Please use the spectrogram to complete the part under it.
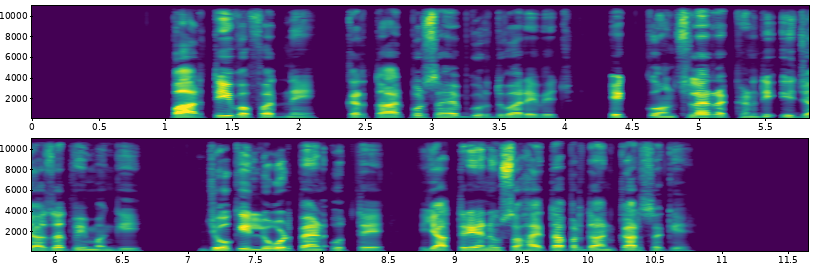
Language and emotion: Punjabi, neutral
